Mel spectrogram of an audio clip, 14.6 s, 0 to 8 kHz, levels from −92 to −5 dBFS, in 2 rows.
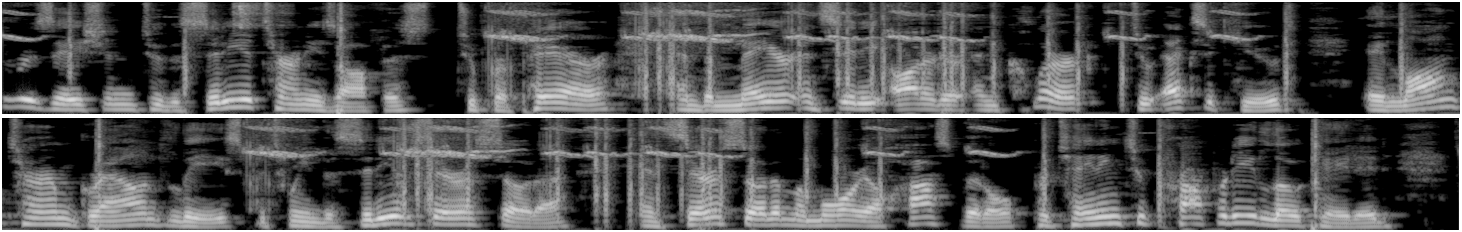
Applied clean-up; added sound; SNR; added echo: classical method Wiener filter.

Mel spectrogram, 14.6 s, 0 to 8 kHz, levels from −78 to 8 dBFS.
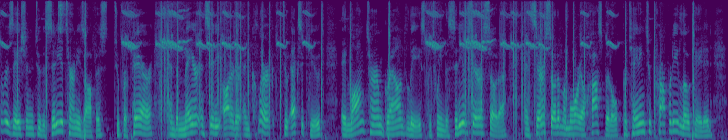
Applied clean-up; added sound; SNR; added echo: none; Fireworks + Rattle (instrument); 10 dB; none.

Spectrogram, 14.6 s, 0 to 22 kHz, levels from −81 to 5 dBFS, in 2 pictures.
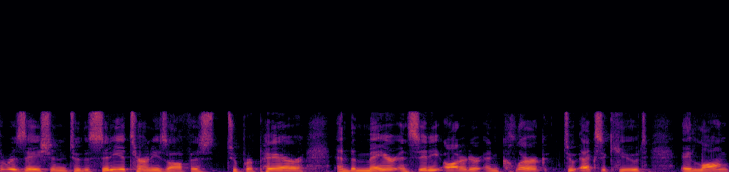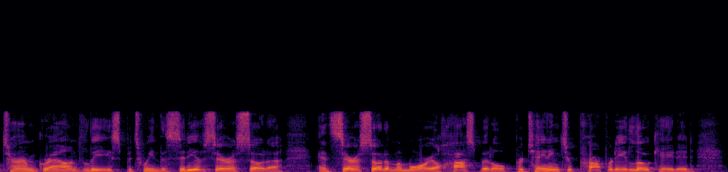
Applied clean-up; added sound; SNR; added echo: none; none; none; none.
